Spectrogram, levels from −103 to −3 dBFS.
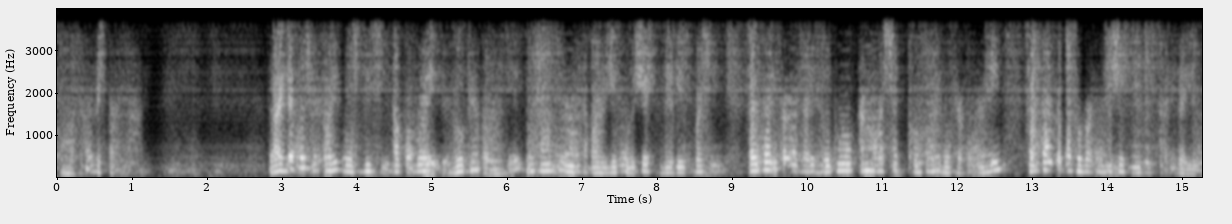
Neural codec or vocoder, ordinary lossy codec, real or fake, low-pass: codec, 44.1 kHz, 0.9 kbps, DAC; none; fake; 3.6 kHz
